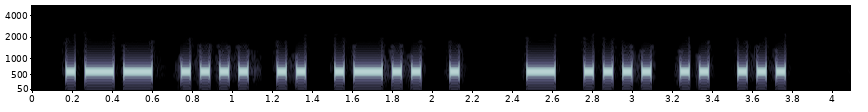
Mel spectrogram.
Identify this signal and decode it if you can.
Morse code, heard as a keyed tone, about 25 wpm, 600 Hz. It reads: WHILE THIS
